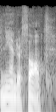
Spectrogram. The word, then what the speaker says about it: Neanderthal: And here's the thing that they need to remember is when we look at the lifespan of, say, Neanderthal, or as many people pronounce it, Neanderthal.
